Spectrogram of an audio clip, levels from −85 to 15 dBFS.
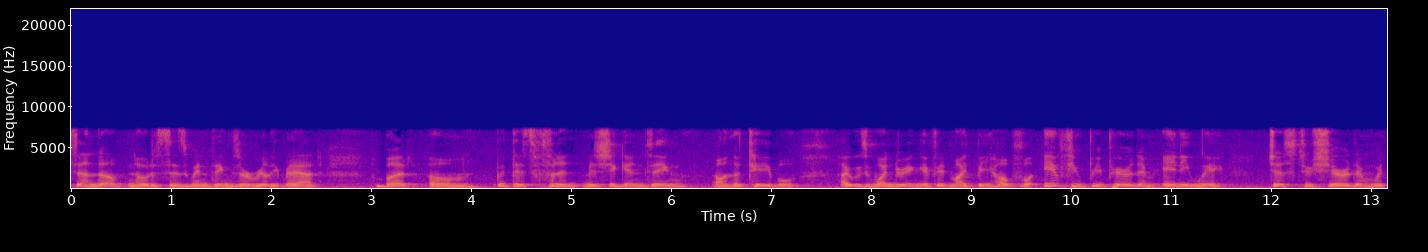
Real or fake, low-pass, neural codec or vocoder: real; 7.2 kHz; none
